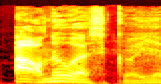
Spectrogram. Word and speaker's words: Arnaud Ascoy: Et non, ce n'était pas Brel qui chantait, mais bien Arnaud Ascoy. C'est comme ça qu'il faut prononcer? – Arnaud Ascoy, absolument.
